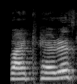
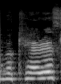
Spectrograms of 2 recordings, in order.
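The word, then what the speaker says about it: vicarious: तो अभी आज की क्लास में हम देखने वाले हैं कि वाइकेरियस लायबिलिटी या विकेरियस लायबिलिटी भी इसे प्रोनाउंसिएट किया जाता है, वो क्या होगा, और एट द सेम टाइम हम देखेंगे रेमेडीज क्या अवेलेबल है टॉर्ट्स के अंदर.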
